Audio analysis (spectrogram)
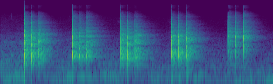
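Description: A hand taps across large glossy white ceramic floor tiles laid on concrete, some already removed, with a small hard yellow plastic tool, checking neighbouring tiles for a hollow, not fully adhered sound versus a solid one. Fifteen sharp, bright clacks come in five quick bursts of three, each burst trailing a brief hollow-sounding ring before quiet.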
